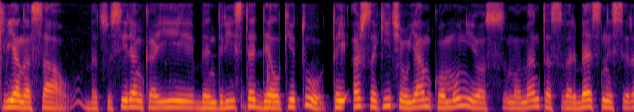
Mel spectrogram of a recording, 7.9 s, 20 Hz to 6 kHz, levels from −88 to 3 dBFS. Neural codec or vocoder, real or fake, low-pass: none; real; 5.4 kHz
